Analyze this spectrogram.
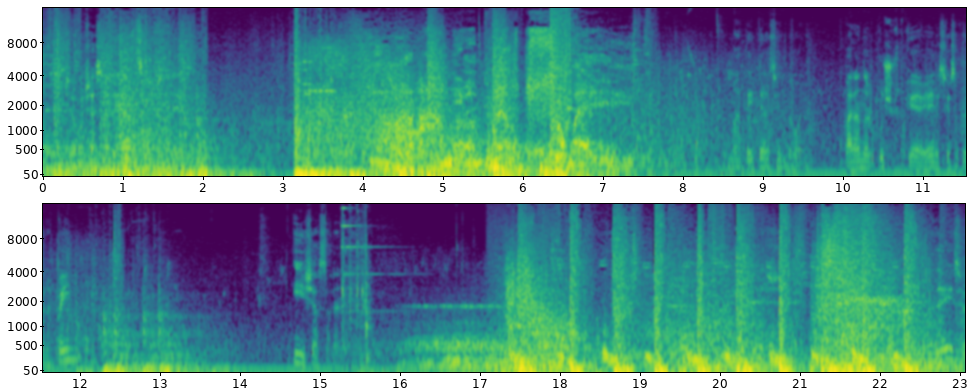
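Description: Rapid video game combat effects of clashing hits and spells ring out.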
